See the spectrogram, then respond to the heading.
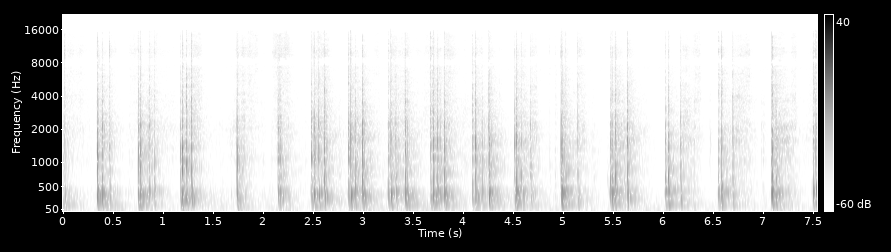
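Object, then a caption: Small cardboard box with a glass inside. A small red cardboard gift box holding a Paladone Mario Kart glass is held in one hand and tapped with the fingertips of the other. The taps come as a quick, uneven run of dull, hollow thunks, each short with a brief tail.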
